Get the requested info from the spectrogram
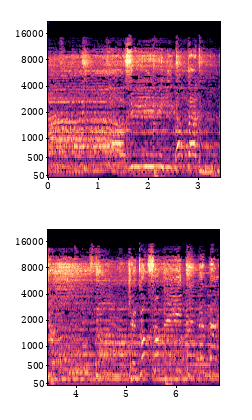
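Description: A live pop-rock band with a Moravian cimbalom folk ensemble, fiddles, cimbalom and drums playing at loud, steady level, with singing over it.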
